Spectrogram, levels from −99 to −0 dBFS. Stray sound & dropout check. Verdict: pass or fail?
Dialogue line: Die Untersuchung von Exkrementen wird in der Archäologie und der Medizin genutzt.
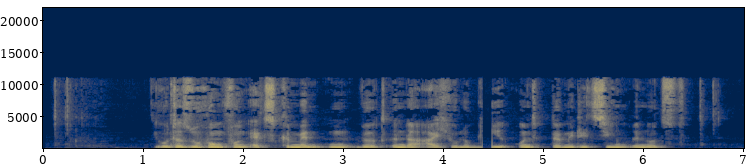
fail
